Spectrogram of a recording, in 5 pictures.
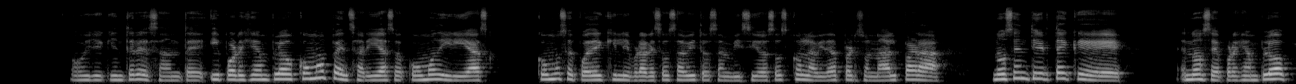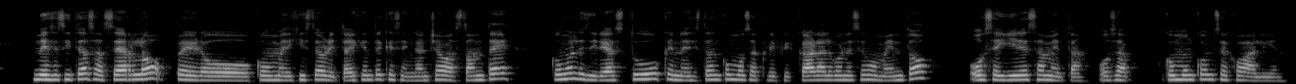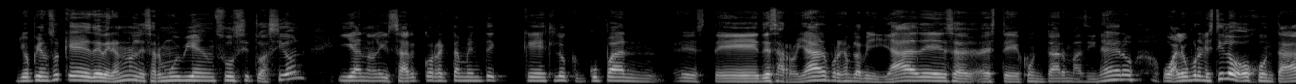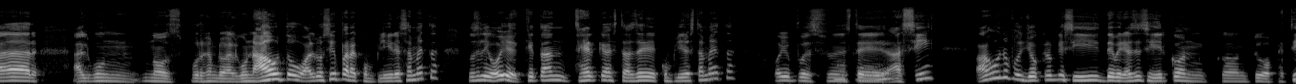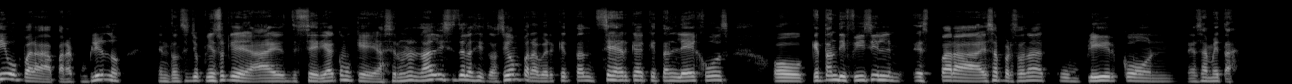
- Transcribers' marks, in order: none
- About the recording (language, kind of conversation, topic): Spanish, podcast, ¿Qué hábitos diarios alimentan tu ambición?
